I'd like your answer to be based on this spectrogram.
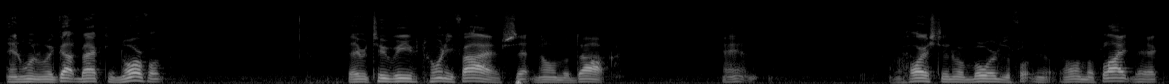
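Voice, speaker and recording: Elderly man in his nineties, mellow and dark-toned, unhurried and halting, pausing often with fillers, sometimes coughing. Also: mid-range voice. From Texas. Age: 90s. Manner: halting, many pauses and fillers. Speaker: Navy veteran guest. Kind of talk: oral history interview.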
